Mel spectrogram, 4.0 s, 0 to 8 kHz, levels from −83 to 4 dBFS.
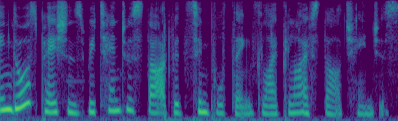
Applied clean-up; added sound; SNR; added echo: neural diffusion model UNIVERSE++.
